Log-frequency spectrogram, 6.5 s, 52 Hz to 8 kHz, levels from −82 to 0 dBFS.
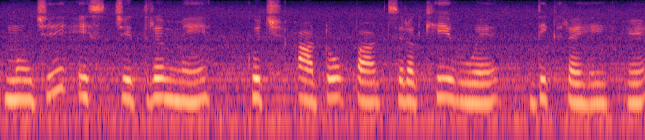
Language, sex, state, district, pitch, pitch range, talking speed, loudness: Hindi, female, Madhya Pradesh, Dhar, 220 Hz, 205-235 Hz, 110 wpm, -16 LUFS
